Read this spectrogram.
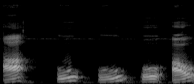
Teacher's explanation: पश्च स्वर, यह स्वर जीभ के पिछले हिस्से से बोले जाते हैं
